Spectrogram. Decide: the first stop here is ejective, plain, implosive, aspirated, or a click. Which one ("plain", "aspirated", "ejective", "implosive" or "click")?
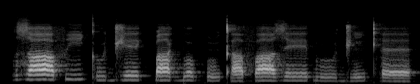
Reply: ejective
